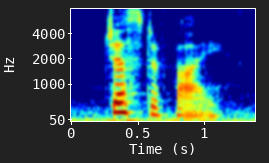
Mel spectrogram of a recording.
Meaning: 1. To provide an acceptable explanation for 2. To be a good reason behind a normally-unacceptable action; to warrant
- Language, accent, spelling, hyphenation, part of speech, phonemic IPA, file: English, US, justify, jus‧ti‧fy, verb, /ˈd͡ʒʌstɪfaɪ/, En-us-justify.ogg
